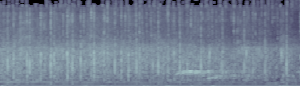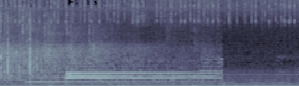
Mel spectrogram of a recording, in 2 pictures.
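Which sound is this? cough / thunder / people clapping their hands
people clapping their hands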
